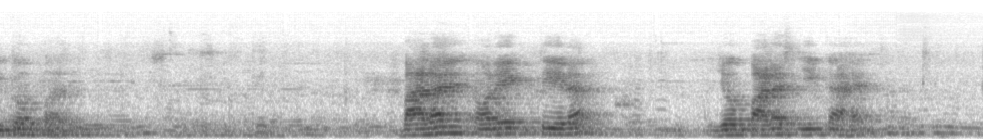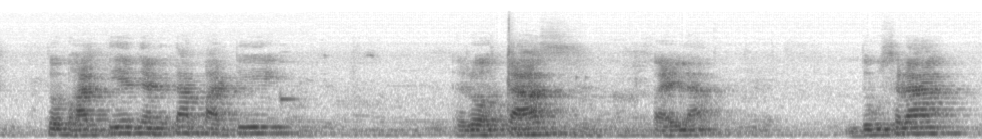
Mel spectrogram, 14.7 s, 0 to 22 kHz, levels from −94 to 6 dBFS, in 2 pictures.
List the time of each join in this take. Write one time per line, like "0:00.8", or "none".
none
